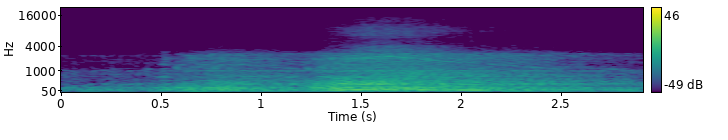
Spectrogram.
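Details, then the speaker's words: Cold air-cooled flat-four on IDF carburettors, just cranked: revs up cleanly and settles with no popping or spitting from the throttles, unlike the usual pops until warm. "let's see if this one pops nope not a single pop no pops zero pops"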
